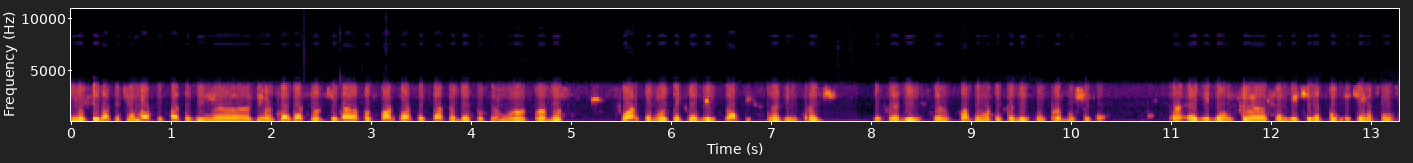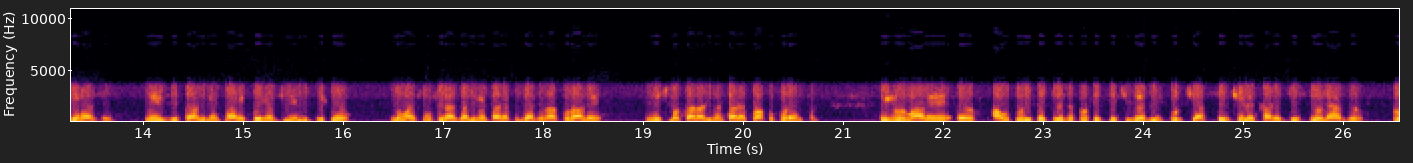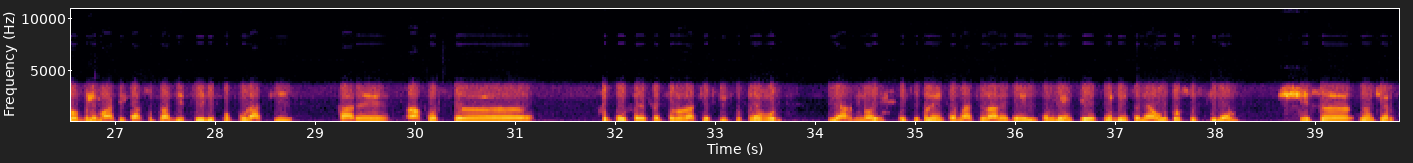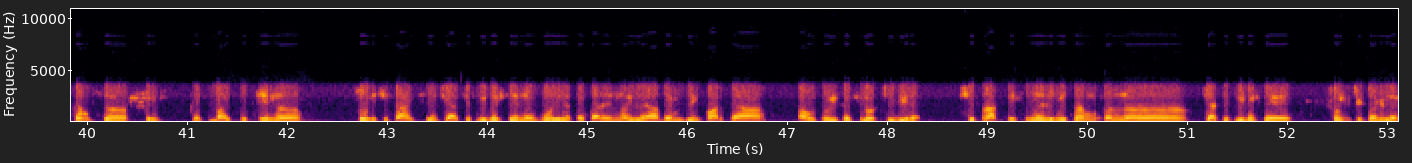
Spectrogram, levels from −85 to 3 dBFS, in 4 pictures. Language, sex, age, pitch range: Romanian, male, 50-69, 140-180 Hz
